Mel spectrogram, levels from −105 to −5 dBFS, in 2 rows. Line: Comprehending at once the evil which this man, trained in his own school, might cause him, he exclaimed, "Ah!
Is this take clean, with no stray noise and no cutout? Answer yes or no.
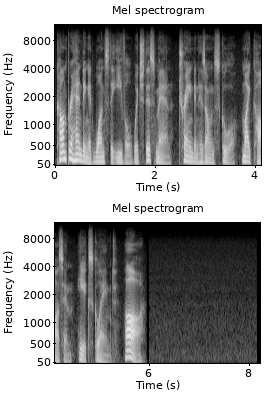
yes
